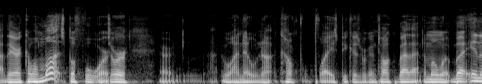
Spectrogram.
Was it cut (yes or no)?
yes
